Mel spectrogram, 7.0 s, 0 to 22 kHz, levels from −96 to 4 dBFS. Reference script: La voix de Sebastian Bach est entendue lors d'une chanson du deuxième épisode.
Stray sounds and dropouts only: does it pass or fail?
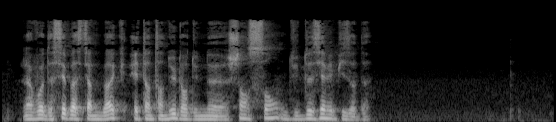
pass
